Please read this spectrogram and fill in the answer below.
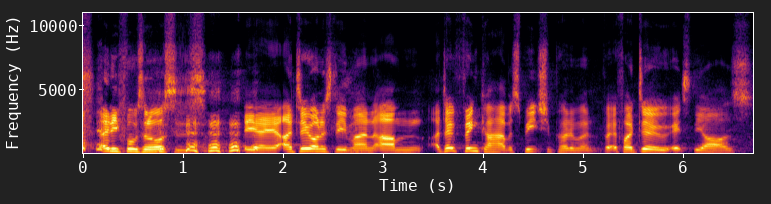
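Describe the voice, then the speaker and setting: In a very clean recording with a silent background, a man with a West Country accent speaks at a high pitch with ordinary pitch variation. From Exeter, Devon, south-west England. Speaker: podcast host. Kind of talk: casual chat. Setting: outdoors. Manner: hesitant, filler-heavy.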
